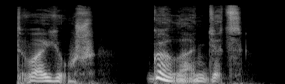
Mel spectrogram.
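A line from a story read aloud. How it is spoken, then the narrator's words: Mutter. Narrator (Russian): пробормотал дядя Коля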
